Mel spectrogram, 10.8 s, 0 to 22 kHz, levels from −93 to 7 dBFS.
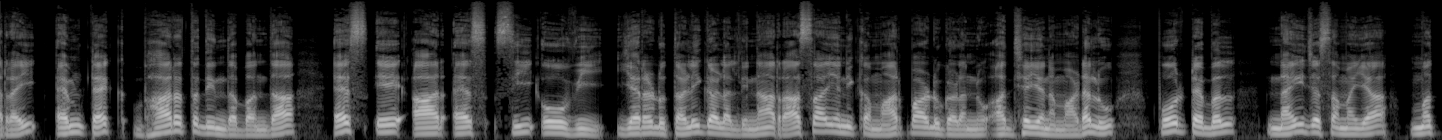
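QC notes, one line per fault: No audible faults found in this speech clip.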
